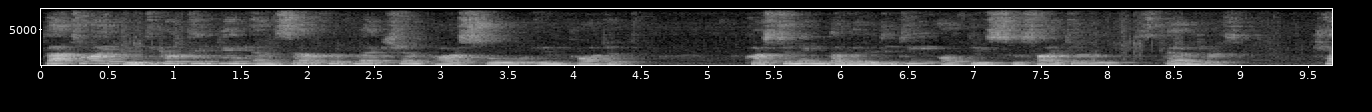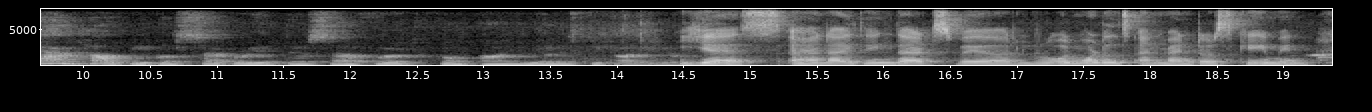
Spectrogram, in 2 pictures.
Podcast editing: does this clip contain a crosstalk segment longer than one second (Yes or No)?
No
